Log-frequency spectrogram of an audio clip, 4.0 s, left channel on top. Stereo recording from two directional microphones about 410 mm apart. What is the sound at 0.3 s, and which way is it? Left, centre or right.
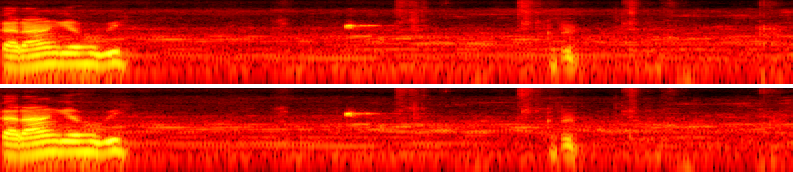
Speech, right.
